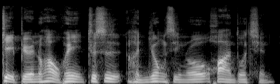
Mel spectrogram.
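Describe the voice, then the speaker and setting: Fast-talking man with a Malaysian Mandarin accent. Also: mid-range voice, steady tone, a bit bright, no room sound, studio quality. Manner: mixes English words into speech. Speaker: podcast co-host. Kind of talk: casual chat.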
